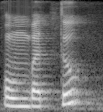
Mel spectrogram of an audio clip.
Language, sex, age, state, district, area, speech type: Kannada, female, 45-60, Karnataka, Davanagere, rural, read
